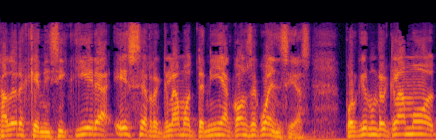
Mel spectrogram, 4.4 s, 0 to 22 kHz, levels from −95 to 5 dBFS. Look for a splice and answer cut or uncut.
uncut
